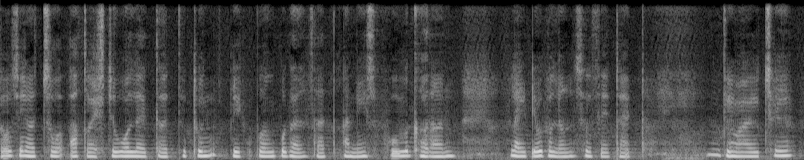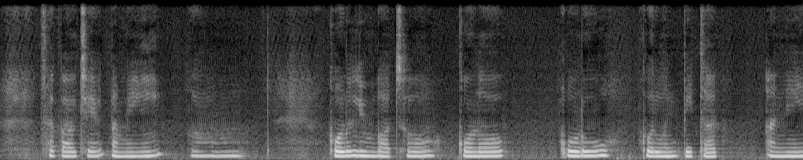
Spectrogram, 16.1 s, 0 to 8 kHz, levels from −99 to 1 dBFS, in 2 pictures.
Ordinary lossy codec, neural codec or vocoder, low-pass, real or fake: none; codec, 16 kHz, 1 kbps, FunCodec, trained on Chinese and English, 50 frames a second; none; fake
